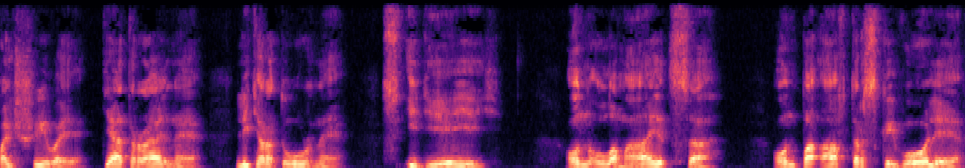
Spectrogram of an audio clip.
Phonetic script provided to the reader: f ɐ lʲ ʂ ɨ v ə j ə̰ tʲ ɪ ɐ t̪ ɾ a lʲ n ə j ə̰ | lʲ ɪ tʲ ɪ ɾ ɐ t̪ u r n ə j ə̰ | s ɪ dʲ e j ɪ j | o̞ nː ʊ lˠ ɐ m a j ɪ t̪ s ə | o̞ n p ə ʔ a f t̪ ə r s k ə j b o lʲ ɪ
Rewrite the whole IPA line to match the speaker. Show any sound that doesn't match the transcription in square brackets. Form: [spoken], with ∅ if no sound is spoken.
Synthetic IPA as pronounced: f ɐ lʲ ʂ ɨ v ə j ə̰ tʲ ɪ ɐ t̪ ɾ a lʲ n ə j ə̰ | lʲ ɪ tʲ ɪ ɾ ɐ t̪ u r n ə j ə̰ | s ɪ dʲ e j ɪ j | o̞ [n] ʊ lˠ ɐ m a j ɪ t̪ s ə | o̞ n p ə ʔ a f t̪ ə r s k ə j [v] o lʲ ɪ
